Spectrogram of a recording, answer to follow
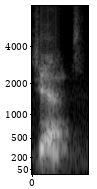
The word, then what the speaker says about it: Ghent: came from ohio and it's pronounced gent with the j so how would you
